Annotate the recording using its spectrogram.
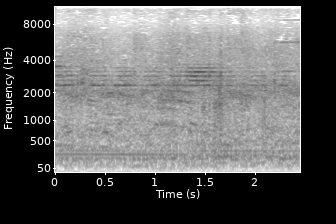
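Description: Street ambience: a steady hum of traffic with faint voices in the background.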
